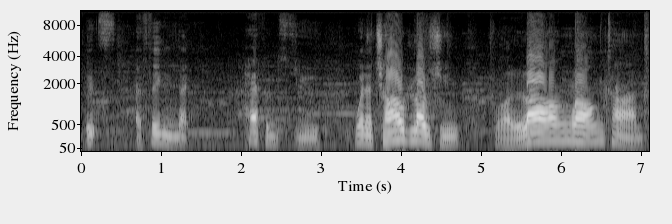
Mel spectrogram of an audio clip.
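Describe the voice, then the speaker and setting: Wise old toy horse for a storybook, played by a woman: kindly, truthful, unhurried, lowish, faint music underneath. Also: lively intonation, a little mellow, rough recording. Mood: gentle, earnest.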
